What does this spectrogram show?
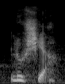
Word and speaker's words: Lucia: Lucia. Yes. It's two syllables.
